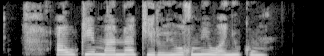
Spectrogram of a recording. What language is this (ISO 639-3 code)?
qur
